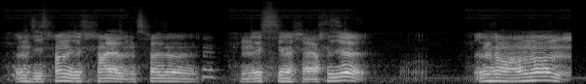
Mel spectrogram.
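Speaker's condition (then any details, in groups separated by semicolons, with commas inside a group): Spinal muscular atrophy type 1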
